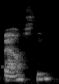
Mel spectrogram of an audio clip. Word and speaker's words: Fauci: How do you say his name? Fauci? It's Fauci.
